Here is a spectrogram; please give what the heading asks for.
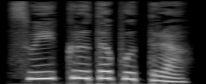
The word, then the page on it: ಸ್ವೀಕೃತಪುತ್ರ: svīkřta putra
